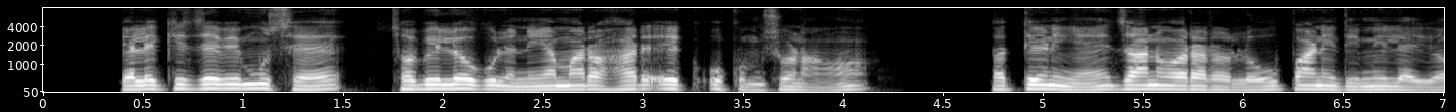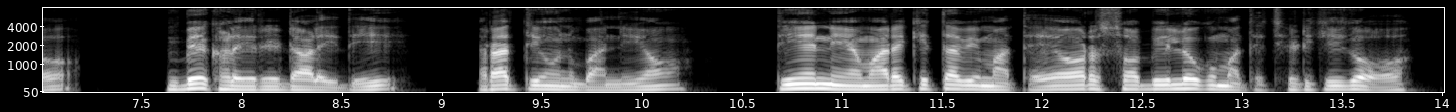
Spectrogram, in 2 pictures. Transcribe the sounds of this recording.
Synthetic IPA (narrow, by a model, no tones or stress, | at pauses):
kɛːlɛːkid͡zeːbimʊsɛ | sɔbiloːɡulɛnɪjəmaɾɔɦɐɾeːkɦʊkmʃʊɽ̃aːɔ | t̪at̪ɪɽ̃ɪɛd͡zaːnʋəɾaɾɔloːupaːɽ̃id̪imɪlaːijɔ | beːkʰɭiɾiɖaːɭid̪i | ɾaːt̪iʊnbaːnɪjɔ | t̪ɪɛnɪjəmaɾɛkɪt̪aːbimaːt̪ʰɛɔɾsɔbiloːɡumaːt̪ʰɛt͡sʰɪɽkiɡɔɔ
